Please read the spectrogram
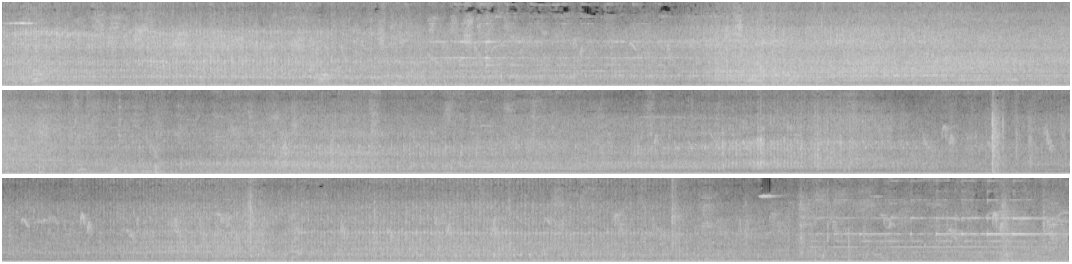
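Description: Street traffic on a busy road: car and truck engines running close by, with a steady low rumble under the noise of the street.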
